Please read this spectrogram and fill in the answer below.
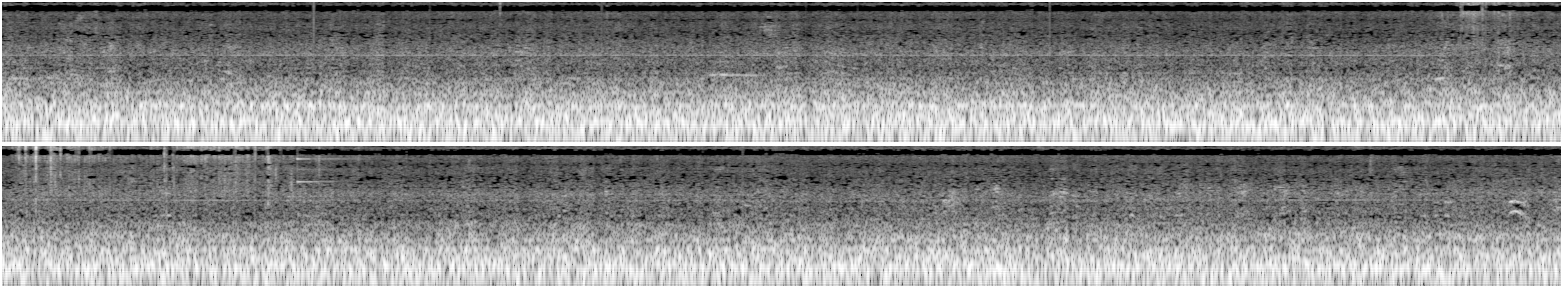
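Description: Steady, loud deep rumble of jet engines and rushing air heard inside an airliner cabin during the climb-out, with a faint steady whine above it.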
